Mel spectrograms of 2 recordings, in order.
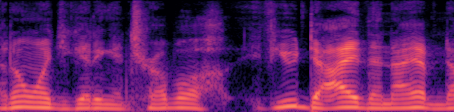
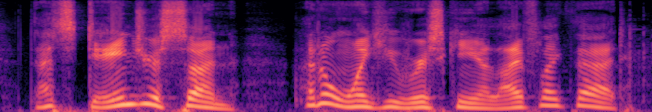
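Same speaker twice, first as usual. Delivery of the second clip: put-on loud Irish accent; 4 semitones higher, 8 dB louder than usual. Playing a parent warning a son about danger, in an Irish accent. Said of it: "Why am I talking with an Irish accent?".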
